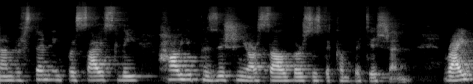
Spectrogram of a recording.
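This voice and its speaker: A woman speaks with a Romanian accent. Her pace is fairly quick. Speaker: branding consultant. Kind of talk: podcast interview.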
